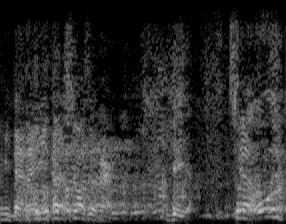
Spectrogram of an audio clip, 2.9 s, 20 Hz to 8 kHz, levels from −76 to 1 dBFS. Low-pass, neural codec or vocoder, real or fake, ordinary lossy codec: 7.2 kHz; none; real; Opus, 24 kbps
